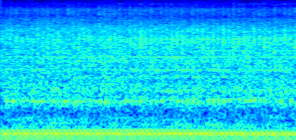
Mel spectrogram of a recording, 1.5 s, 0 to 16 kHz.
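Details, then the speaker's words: 2012 Dodge Challenger 3.6L after workaround repair of balancer spun on crankshaft (loose crank bolt, sheared keyway) so water pump now turns: smooth, steady idle hum without ticks or knocks while warming to check thermostat opens; normal idle, no overheating expected. "I am going to let it run. Make sure the thermostat opens. Make sure there's no overheating issues, which now that we got water pump turning, shouldn't be an issue."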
